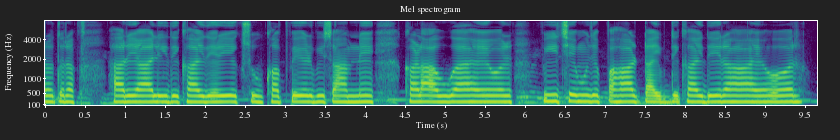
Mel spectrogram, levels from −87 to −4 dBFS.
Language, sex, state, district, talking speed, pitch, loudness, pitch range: Hindi, female, Chhattisgarh, Bilaspur, 135 wpm, 210 Hz, -15 LUFS, 205-210 Hz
